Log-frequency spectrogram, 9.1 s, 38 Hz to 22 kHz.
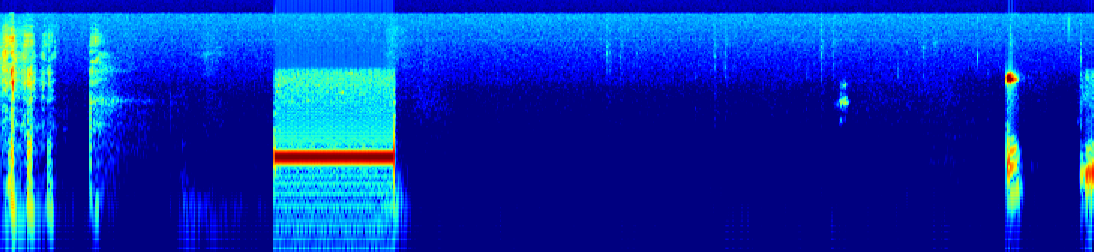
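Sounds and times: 
electronic telephone ringback tone on outgoing call: 0:02.3 - 0:03.3.

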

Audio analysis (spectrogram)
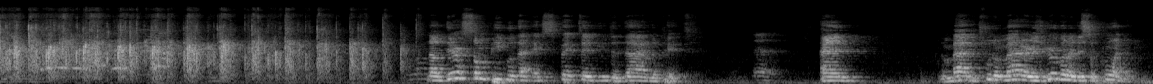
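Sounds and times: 
audience clapping: 0:00.0 - 0:04.3
speech: 0:04.3 - 0:07.0, 0:08.2 - 0:08.7, 0:09.4 - 0:11.4.

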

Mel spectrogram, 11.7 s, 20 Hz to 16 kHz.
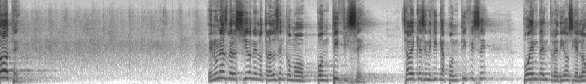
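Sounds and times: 
crowd applauding: 0:00.0 - 0:04.2
speech: 0:00.1 - 0:00.4, 0:04.2 - 0:07.4, 0:08.0 - 0:09.8, 0:10.4 - 0:11.7.

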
